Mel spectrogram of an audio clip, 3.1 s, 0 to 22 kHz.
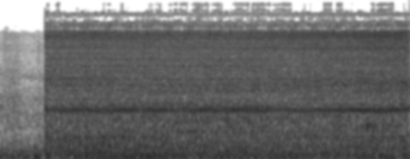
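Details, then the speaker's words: BMW X5 after an oil leak repair: the hard, cracking O-ring/gasket was replaced, the area cleaned and the injector rail refitted. Restarted, it settles into a steady, even, smooth idle with a faint whine and no knocks; a note says the gearbox is not seating properly. "Idling smooth guys. Smooth, smooth. Smooth."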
